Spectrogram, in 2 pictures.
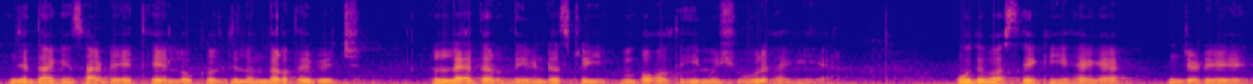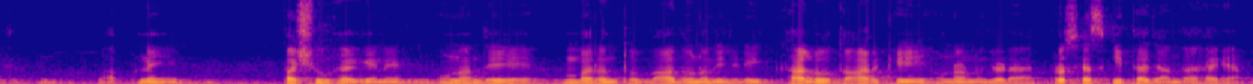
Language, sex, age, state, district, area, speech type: Punjabi, male, 45-60, Punjab, Jalandhar, urban, spontaneous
